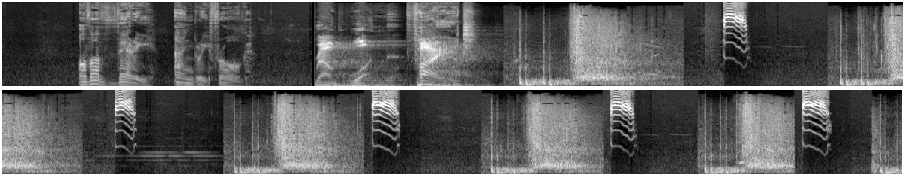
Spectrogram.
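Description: A small frog lets out shrill, angry squeaks again and again.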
